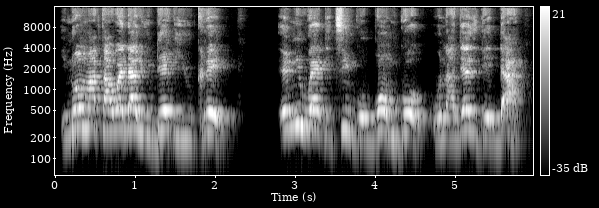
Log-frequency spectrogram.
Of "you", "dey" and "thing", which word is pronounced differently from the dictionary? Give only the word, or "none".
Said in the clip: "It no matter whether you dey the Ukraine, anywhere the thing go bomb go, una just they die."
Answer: thing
